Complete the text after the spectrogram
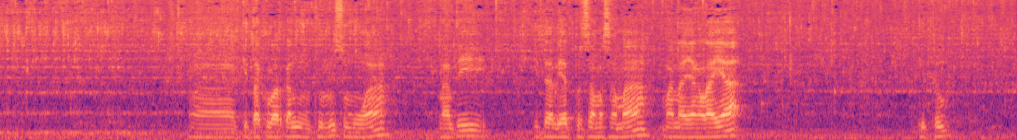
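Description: Water trickles into a tank from a pipe.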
